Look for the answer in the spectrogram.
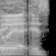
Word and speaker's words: Gioia: Joya is spelled, you wouldn't think G-I-O-I-A. It's pronounced. G-I-O-I-A. Yeah, G-I-O-I-A.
